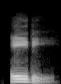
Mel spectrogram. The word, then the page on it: eighty: American English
